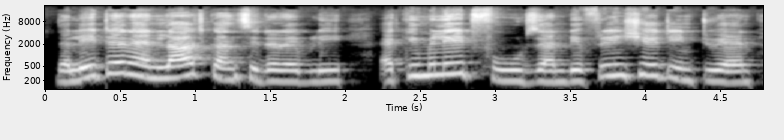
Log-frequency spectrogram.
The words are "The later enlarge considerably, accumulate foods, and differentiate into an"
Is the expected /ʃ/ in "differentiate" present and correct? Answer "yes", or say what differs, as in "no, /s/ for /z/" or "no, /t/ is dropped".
yes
